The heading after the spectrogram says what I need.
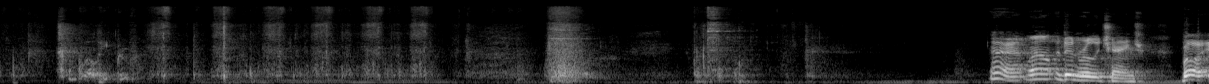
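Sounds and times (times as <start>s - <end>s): brush scrubbing steel: 1.4s - 4.6s.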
